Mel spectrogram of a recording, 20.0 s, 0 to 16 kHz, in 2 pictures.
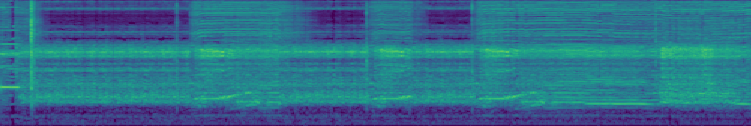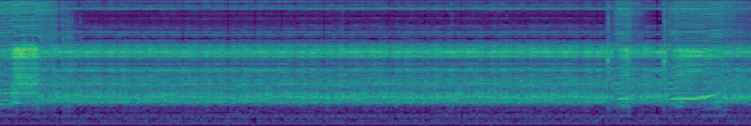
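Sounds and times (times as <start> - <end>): electric motors whirring: 0.0 - 11.2, 17.8 - 20.0.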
